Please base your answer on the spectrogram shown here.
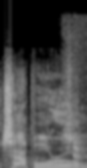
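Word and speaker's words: Chappell Roan: Chapel Ron I think is how you pronounce Chapel.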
